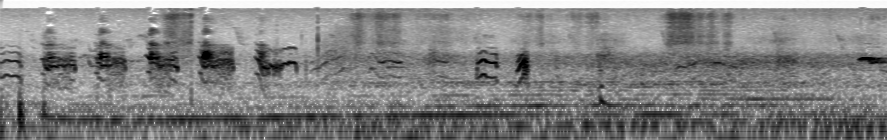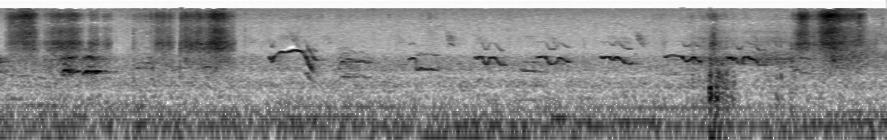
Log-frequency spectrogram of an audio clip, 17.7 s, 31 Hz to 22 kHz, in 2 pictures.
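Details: Newborn Miniature Schnauzer puppies, born 31 January, give thin, squeaky whimpers over a low steady hum.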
